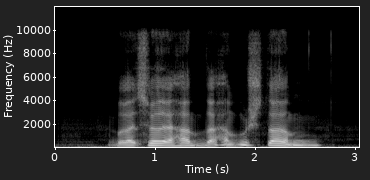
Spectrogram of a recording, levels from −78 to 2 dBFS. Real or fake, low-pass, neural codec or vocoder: fake; 9.9 kHz; autoencoder, 22.05 kHz, a latent of 192 numbers a frame, VITS, trained on many speakers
